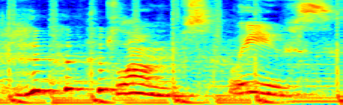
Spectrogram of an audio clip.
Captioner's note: laughter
